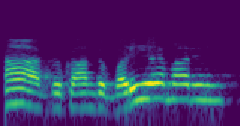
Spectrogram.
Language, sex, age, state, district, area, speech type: Hindi, male, 60+, Uttar Pradesh, Azamgarh, rural, conversation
